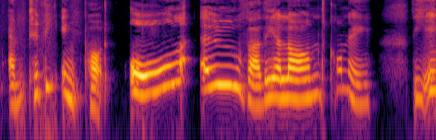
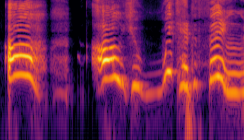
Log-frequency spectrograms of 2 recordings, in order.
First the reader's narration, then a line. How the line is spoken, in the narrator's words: she cried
